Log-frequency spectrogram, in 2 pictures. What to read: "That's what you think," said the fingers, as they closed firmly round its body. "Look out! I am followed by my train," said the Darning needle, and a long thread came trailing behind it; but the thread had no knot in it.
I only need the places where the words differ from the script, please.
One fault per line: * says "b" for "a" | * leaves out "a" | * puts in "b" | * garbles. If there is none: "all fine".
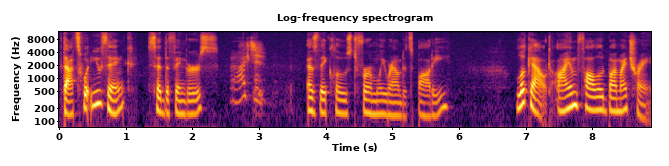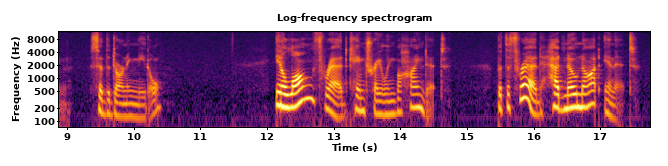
* says "in" for "and"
